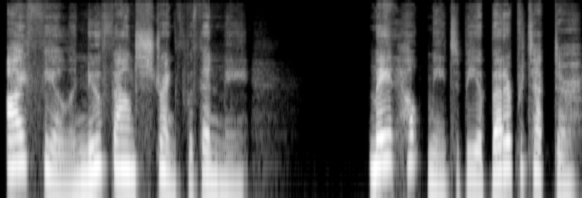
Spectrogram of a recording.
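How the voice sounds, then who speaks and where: A woman playing a calm, devoted village guardian in a video game, speaking in a measured, formal, gently solemn way. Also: medium pitch, no room sound, clean studio sound, close to an everyday voice. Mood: gentle, warm. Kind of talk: scripted game character voice lines.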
